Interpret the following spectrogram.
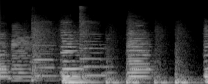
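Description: Live jazz ensemble, several saxophones playing short, punchy chords together over low notes, with guitar and drums.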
